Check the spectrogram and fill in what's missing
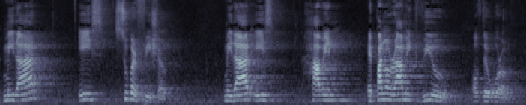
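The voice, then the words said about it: Cuban Spanish accent in English. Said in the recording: “I'm Cuban. My first language is Spanish. You know, the accent is.”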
